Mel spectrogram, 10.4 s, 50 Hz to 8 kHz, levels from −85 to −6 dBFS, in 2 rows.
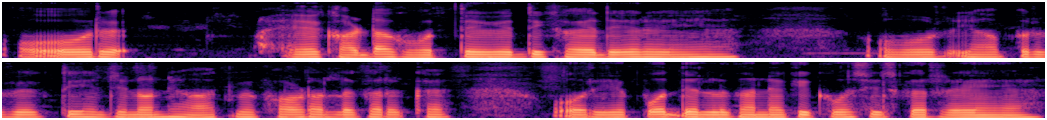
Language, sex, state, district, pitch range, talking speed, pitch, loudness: Hindi, male, Rajasthan, Nagaur, 125-130 Hz, 165 wpm, 125 Hz, -24 LUFS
